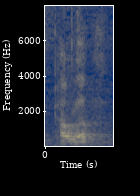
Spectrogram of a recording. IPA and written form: ˈpʌʊlə (polar)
